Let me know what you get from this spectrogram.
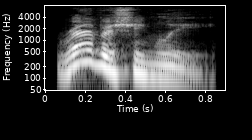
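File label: "ravishingly", British English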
